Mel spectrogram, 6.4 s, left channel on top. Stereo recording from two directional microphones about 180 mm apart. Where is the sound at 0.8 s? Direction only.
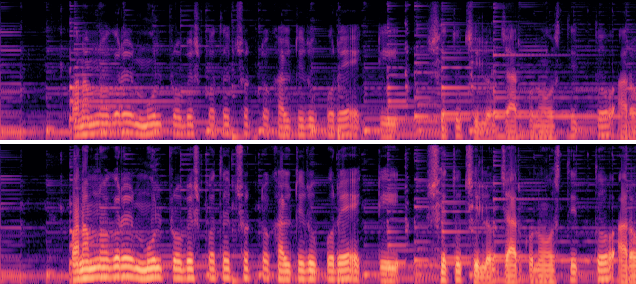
30° right (ahead or behind).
